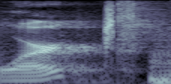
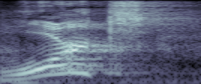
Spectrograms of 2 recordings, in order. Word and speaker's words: Wort: It is the Wort. Not wart, not fort, not short.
